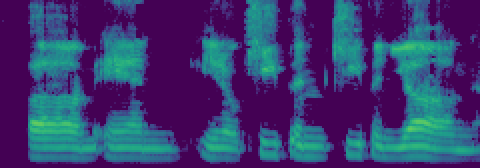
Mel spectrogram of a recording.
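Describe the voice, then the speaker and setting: At a moderate pace, a man speaks with a fairly high pitch and a dark, mellow tone over a quiet background. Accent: American. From Southern California. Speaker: entrepreneur. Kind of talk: interview.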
